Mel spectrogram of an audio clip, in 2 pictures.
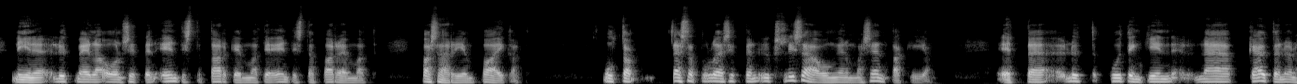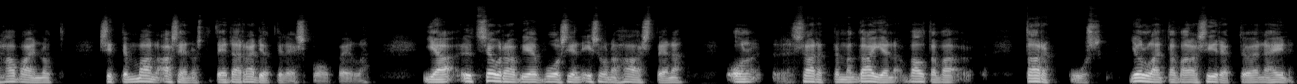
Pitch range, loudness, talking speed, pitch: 105-140 Hz, -20 LUFS, 110 wpm, 120 Hz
